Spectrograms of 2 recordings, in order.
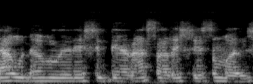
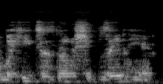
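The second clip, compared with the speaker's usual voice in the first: ordinary talk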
